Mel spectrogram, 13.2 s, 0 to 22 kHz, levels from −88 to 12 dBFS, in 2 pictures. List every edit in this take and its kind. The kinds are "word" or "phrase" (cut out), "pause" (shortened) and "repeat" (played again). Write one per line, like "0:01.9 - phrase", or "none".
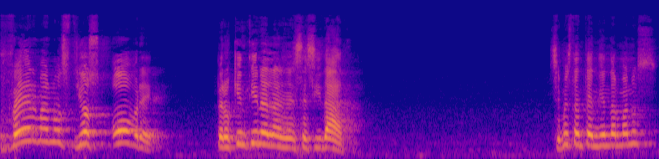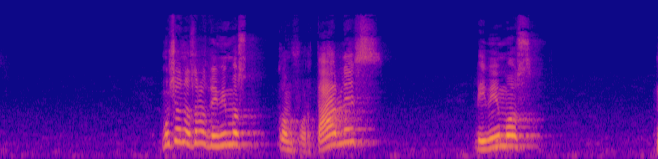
none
